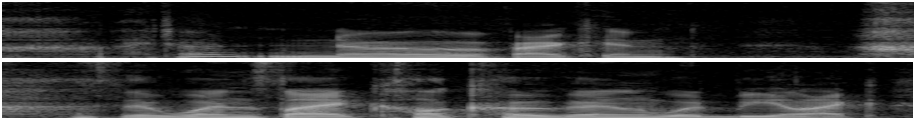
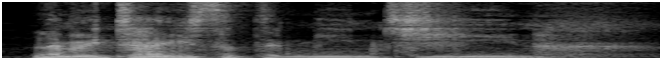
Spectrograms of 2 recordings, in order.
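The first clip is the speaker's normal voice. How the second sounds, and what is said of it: Imitates a wrestler's voice. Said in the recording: “that was your Hulk impersonation”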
